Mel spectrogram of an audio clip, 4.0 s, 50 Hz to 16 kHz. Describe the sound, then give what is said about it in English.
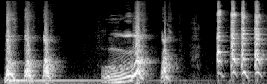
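A comedian imitates a dog during a comedy bit, barking in loud bursts: a few quick barks, a drawn-out whining yelp, then a rapid run of sharp barks. “After about 15 or so minutes worth of dog impressions, he finally gets back to the point.”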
